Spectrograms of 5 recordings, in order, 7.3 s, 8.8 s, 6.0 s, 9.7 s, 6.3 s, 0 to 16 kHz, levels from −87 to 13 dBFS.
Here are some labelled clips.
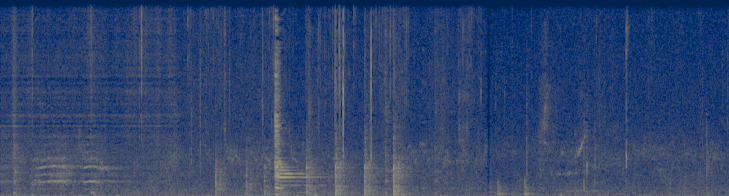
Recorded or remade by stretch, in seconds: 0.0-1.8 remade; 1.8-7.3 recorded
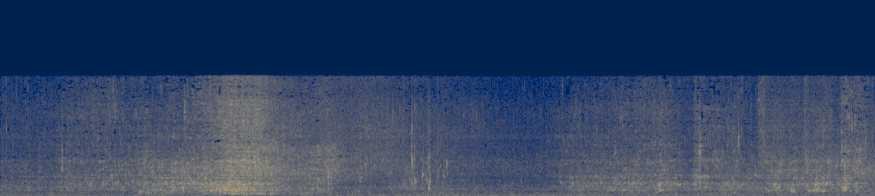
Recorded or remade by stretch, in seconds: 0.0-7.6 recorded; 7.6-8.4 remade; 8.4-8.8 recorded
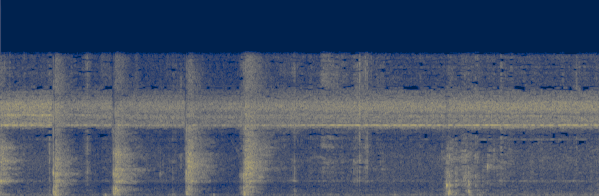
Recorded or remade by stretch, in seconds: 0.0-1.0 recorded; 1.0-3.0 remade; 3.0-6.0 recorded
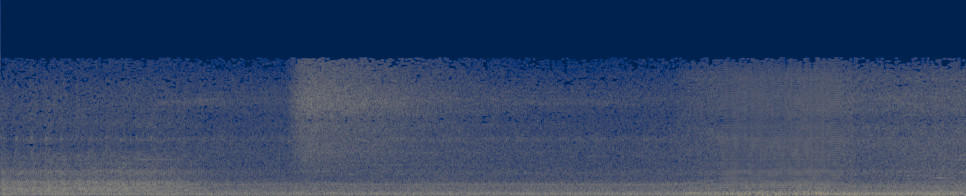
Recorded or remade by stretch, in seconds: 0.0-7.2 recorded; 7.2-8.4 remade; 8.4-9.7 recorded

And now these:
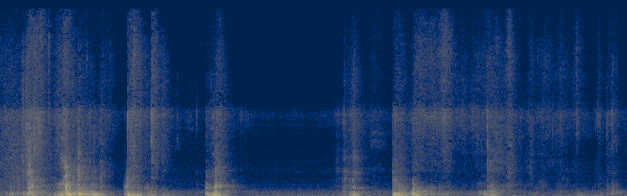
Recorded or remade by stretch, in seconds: 0.0-2.5 recorded; 2.5-3.7 remade; 3.7-6.3 recorded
